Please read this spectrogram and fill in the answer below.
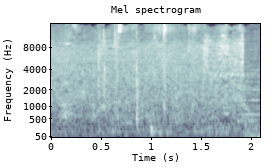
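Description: Faint background ambience of a drama scene in a pause between lines, with a couple of soft knocks about a second in.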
